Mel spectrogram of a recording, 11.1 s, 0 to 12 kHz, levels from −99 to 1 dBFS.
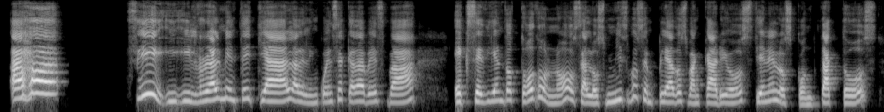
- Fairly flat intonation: No, average, 4.4 semitones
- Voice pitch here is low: No, high, 225 Hz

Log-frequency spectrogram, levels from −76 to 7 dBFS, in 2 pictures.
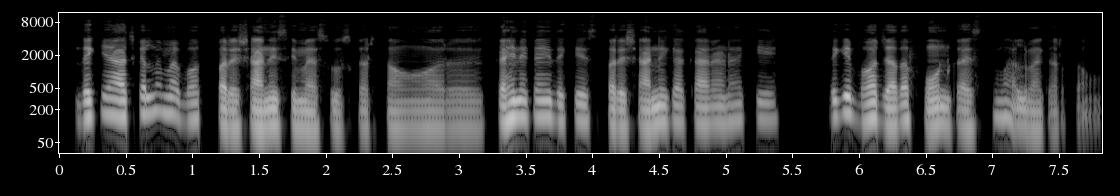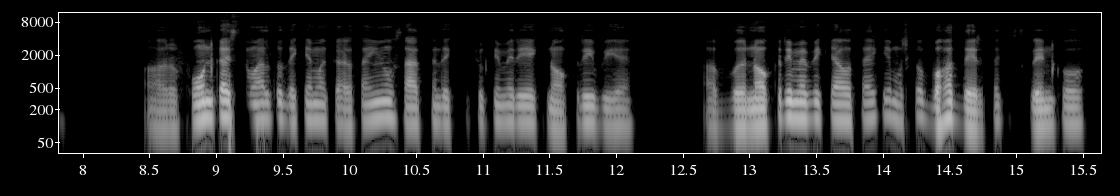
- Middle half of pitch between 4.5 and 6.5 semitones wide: Yes, average, 5.0 semitones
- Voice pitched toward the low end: Yes, low, 115 Hz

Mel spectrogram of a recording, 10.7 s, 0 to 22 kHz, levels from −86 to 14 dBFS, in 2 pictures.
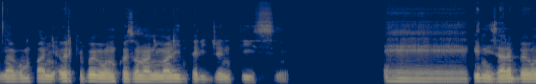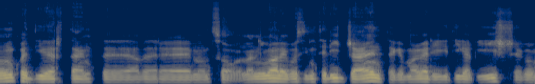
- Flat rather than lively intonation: Yes, narrow, 2.3 semitones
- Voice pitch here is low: Yes, very low, 95 Hz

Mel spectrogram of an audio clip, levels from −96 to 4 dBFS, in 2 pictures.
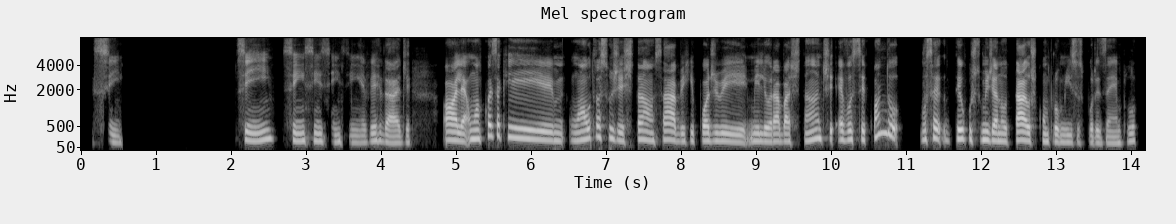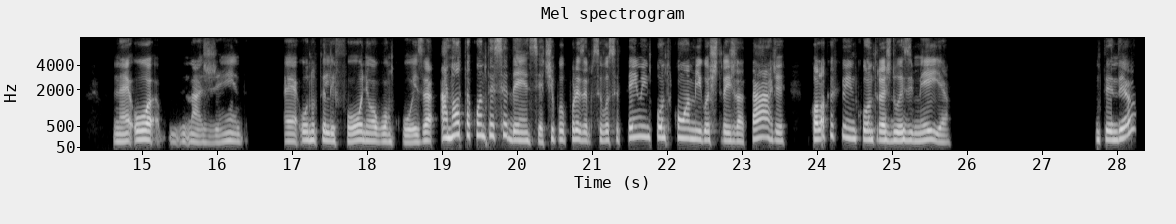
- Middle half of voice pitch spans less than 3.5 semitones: No, average, 4.1 semitones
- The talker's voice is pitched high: No, medium, 175 Hz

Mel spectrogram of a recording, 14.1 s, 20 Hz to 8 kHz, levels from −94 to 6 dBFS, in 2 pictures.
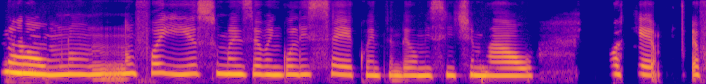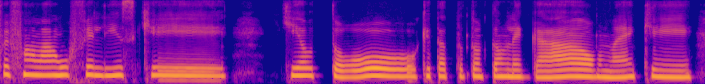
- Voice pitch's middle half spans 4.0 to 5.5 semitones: Yes, average, 4.3 semitones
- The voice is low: No, high, 235 Hz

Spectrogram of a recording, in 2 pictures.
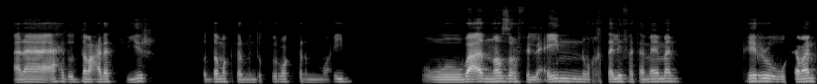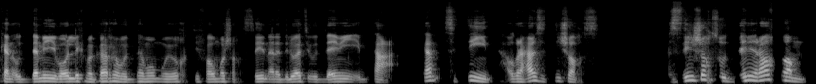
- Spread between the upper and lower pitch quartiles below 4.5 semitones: Yes, narrow, 2.5 semitones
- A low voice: Yes, low, 130 Hz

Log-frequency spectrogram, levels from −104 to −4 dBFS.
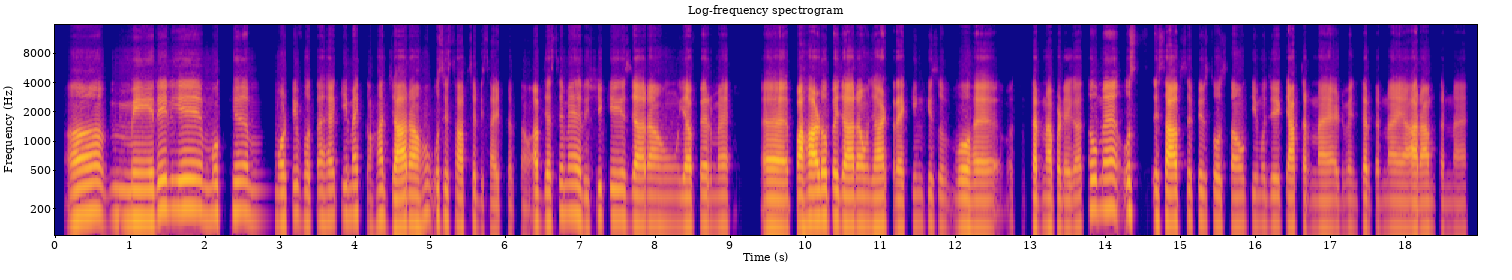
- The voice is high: No, medium, 140 Hz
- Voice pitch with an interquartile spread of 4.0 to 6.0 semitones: No, average, 3.4 semitones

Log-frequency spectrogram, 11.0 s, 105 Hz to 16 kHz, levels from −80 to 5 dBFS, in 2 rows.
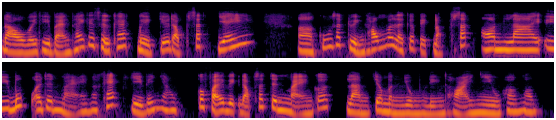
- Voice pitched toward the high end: Yes, high, 215 Hz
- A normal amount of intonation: No, wide, 6.0 semitones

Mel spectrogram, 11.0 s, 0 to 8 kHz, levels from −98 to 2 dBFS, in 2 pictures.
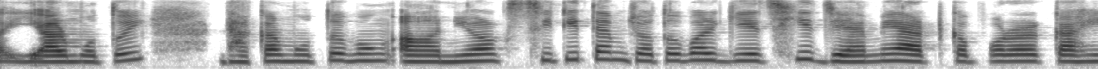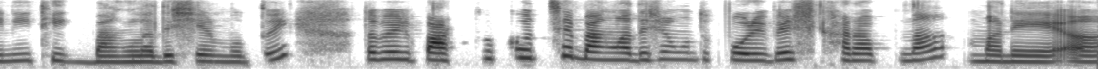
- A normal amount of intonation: Yes, average, 3.1 semitones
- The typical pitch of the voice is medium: No, very high, 260 Hz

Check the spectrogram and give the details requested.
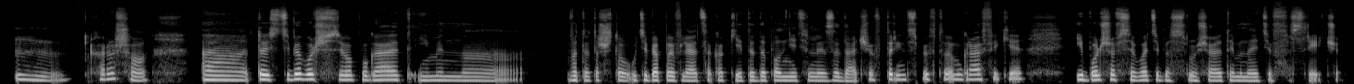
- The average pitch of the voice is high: Yes, high, 195 Hz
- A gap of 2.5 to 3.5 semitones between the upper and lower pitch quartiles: Yes, average, 2.8 semitones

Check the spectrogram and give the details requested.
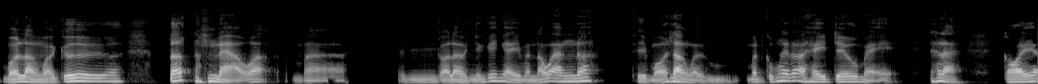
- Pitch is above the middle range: No, low, 115 Hz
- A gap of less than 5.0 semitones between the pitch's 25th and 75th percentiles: No, wide, 5.6 semitones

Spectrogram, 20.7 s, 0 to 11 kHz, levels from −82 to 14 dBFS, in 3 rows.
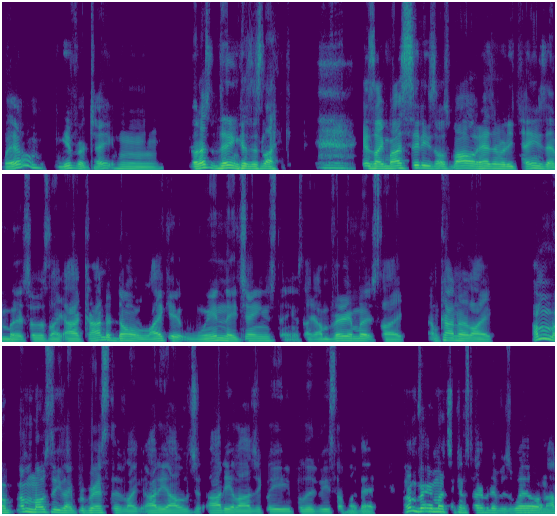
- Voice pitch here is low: Yes, low, 130 Hz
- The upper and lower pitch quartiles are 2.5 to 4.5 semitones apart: Yes, average, 4.1 semitones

